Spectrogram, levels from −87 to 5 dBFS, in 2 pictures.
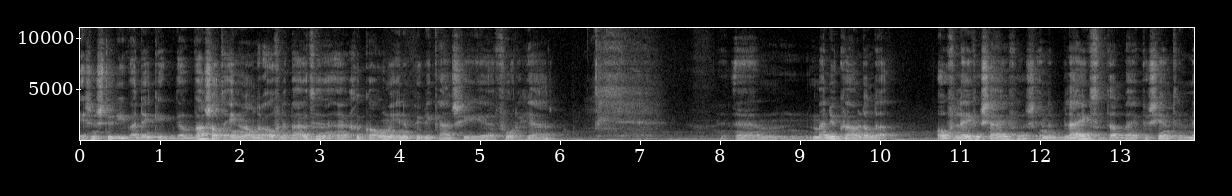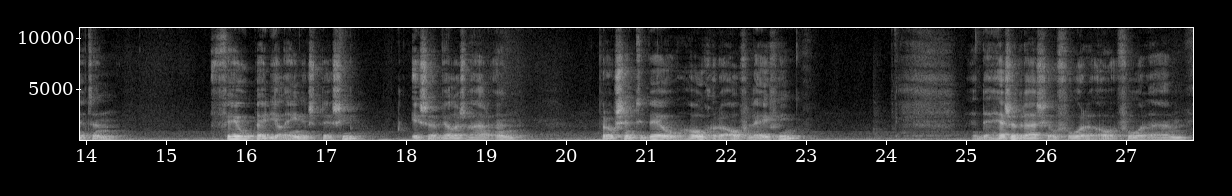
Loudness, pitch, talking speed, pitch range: -24 LUFS, 100 Hz, 110 wpm, 95-115 Hz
